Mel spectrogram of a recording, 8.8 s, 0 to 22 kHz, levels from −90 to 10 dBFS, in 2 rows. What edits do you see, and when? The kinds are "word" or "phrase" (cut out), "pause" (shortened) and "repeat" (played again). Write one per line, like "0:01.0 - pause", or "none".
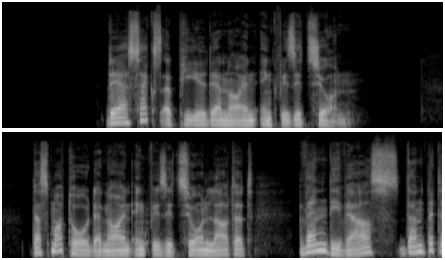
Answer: none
